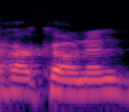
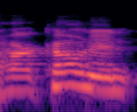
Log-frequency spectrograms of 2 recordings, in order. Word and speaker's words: Harkonnen: and baron harkonnen and i'm going to pronounce it harkonnen because if since 1984 when david lynch said harkonnen it's harkonnen even though in this they probably pronounced it correctly to what frank herbert had in mind um uh but i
